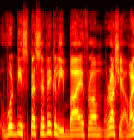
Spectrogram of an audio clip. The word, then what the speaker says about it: Russia: say Rush yeah like normal Indians just say Russia what is this Russia look man here's the thing a country's name should be pronounced correctly the correct way to pronounce it is Russia no one says Russia in the entire world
